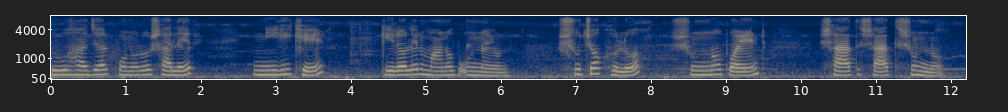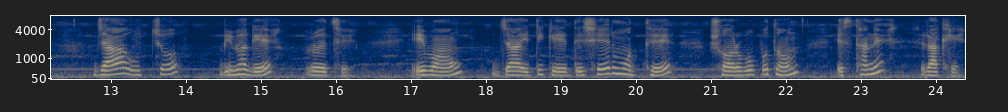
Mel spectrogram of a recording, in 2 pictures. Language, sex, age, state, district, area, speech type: Bengali, female, 18-30, West Bengal, Howrah, urban, read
